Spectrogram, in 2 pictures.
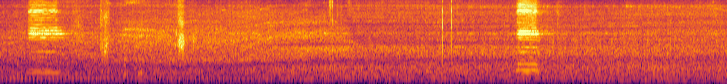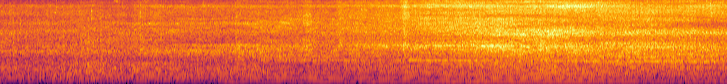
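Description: Road traffic on a winding highway: two short vehicle horn toots, one near the start and one about five seconds in, over a steady traffic hum. Over the last few seconds a vehicle's engine grows louder as it passes.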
